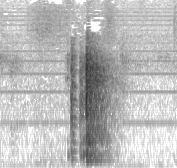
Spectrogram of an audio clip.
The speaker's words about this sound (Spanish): Sí, sí conecté mi celular a, la toma eléctrica.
